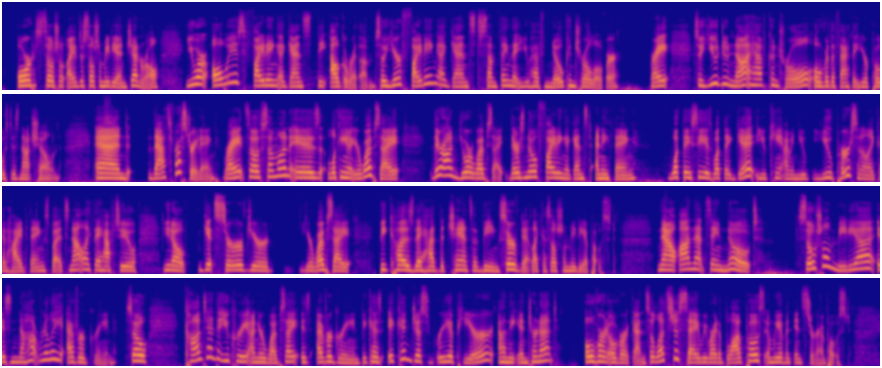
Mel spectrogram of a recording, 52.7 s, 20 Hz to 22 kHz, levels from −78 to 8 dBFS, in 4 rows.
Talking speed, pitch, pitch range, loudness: 175 wpm, 215 Hz, 195-240 Hz, -19 LUFS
